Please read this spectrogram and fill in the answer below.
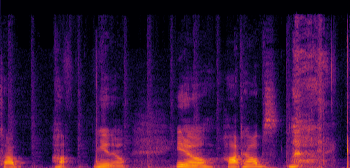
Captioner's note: laughs; slaps face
